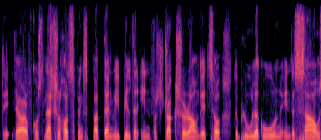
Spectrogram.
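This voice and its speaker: A middle-aged or older man with an Icelandic accent, giving an informal travel presentation as a guest speaker. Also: low voice. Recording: muffled, roomy online webinar audio.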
